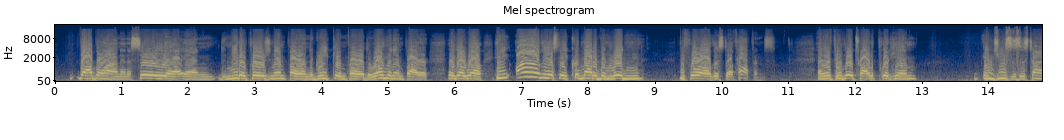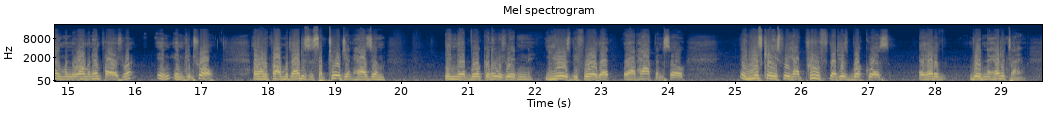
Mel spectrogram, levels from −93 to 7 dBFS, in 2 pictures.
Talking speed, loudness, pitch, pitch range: 180 wpm, -20 LUFS, 180 Hz, 165-200 Hz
